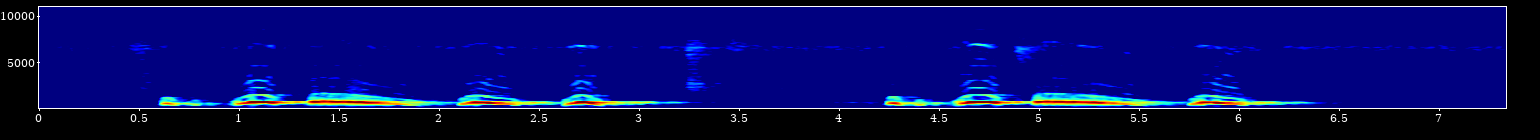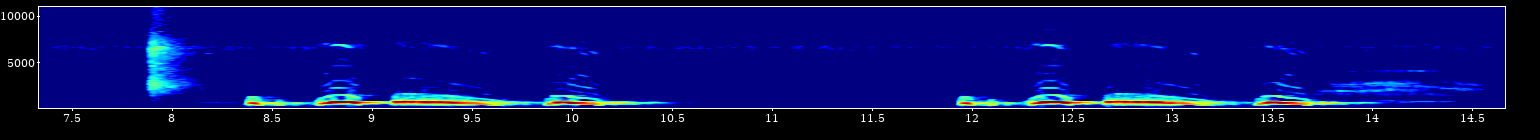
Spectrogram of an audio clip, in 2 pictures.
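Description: Spotted dove cooing: four phrases of several coos each, about one phrase every four seconds.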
